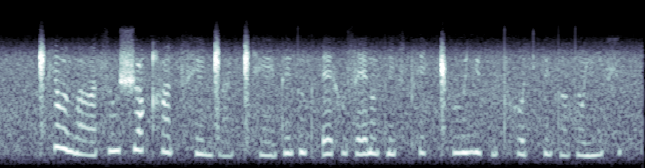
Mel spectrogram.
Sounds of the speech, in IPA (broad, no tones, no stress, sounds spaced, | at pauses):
ǁʰ ĩ zˤ ã s u ʃ u qʰ ã t͡sʰ ẽ ɡ͡ǁ ã ǁʰ ẽ t ẽ t ũ t ʔ ɛ x u s ɛ ɾ õ t ɾ ĩ s pʰ e ǁʰ u lʲ o p ũ t x o tʲ p ẽ t õ t õ vʲ ẽ x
